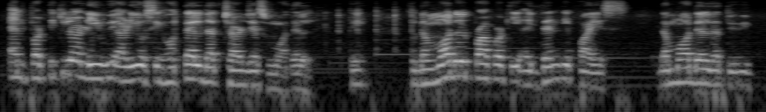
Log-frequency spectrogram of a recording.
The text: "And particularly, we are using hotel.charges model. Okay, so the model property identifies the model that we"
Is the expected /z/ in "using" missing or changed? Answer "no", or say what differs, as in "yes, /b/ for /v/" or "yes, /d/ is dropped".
yes, /s/ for /z/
